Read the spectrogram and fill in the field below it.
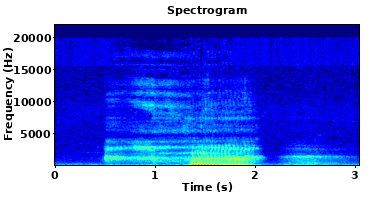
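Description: A soft inward breath, then one loud, rough, rattling snore, fading into quiet breathing: moist, irregular snoring.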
